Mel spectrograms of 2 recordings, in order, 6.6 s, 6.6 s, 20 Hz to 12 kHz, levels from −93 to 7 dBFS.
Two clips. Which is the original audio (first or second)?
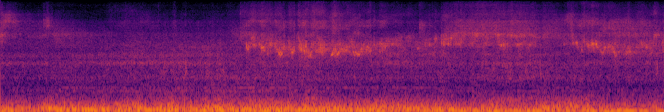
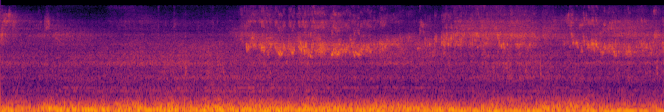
second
